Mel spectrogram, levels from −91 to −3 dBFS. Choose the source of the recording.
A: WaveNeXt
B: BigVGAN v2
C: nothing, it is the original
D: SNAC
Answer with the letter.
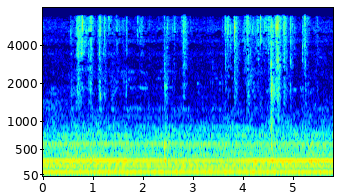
C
